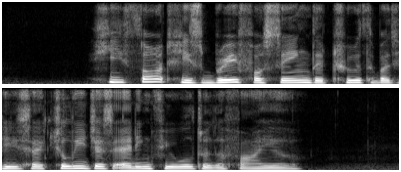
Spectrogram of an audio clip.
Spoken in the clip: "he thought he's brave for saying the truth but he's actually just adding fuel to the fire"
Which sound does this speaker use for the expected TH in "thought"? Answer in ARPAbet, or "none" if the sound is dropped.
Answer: TH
